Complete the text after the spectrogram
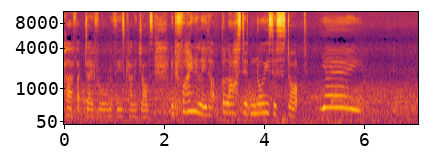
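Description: A woman speaks cheerfully close by.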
